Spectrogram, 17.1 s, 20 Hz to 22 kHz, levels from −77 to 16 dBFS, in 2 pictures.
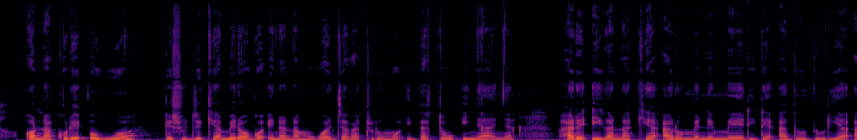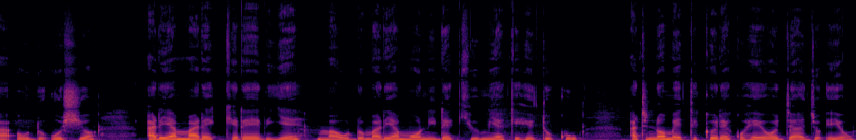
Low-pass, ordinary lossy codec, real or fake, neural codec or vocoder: none; none; real; none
